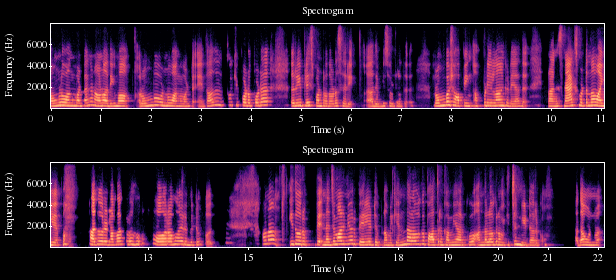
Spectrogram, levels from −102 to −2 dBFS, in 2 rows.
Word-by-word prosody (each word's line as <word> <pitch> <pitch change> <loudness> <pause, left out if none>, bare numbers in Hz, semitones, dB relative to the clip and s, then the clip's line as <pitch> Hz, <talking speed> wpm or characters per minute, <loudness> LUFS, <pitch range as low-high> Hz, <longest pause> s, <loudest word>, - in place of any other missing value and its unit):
அவுங்களும் 280 +5 +3
வாங்க 270 -1 +2
மாட்டாங்க. 260 +5 -1
நானும் 255 0 +5
அதிகமா 245 +1 +2 0.4
ரொம்ப 260 +6 -1 0.2
ஒண்ணும் 265 -2 0
வாங்க 235 -1 -1
மாட்டேன். 220 -1 -9
ஏதாவது 250 +9 -3 0.2
தூக்கி 315 0 -10
போட, 280 -2 +3
போட, 285 +2 +1 0.7
ரீப்ளேஸ் 280 +1 0
பண்றதோட 240 -1 -2
சரி. 220 -3 -6 0.4
அது 215 - -4
எப்டி 230 +3 -7
சொல்றது? 220 -1 -10 0.6
ரொம்ப 285 +6 +4
ஷாப்பிங் 260 -2 +1
அப்டில்லாம் 275 +1 0
கெடையாது. 225 -2 -5 0.5
நாங்க 230 0 +1
ஸ்நாக்ஸ் 275 +4 +4
மட்டும் 280 +1 0
தான் 295 -1 +7
வாங்கி 250 -2 +4
வெப்போம். 265 +8 -4 0.5
அது 280 - +6
ஒரு 290 - +4
டப்பாக்குள்ள 295 +2 0 0.5
ஓரமா 285 +2 +3
இருந்துட்டு 265 -2 -5
போது. - - -9 1.0
ஆனா, 365 +2 +3 0.4
இது 310 - 0
ஒரு 300 - 0 0.4
நெஜமாலுமே 320 +5 +3
ஒரு 330 - -4
பெரிய 265 +2 +1
டிப். 245 0 -5
நமக்கு 230 +1 -5
எந்த 285 +6 +1
அளவுக்கு 320 +1 -1
பாத்திரம் 255 0 +1
கம்மியா 245 +2 0
இருக்கோ, 260 +3 -4
அந்த 240 +1 0
அளவுக்கு 265 +1 +1
நம்ம 240 0 -6
கிட்சன் 280 +2 +2
நீட்டா 230 -1 -4
இருக்கும். 240 +3 -13 0.6
அதான் 250 +4 +2
உண்ம. 230 0 -4
260 Hz, 150 wpm, -23 LUFS, 240-285 Hz, 1.0 s, தான்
